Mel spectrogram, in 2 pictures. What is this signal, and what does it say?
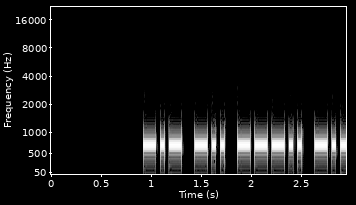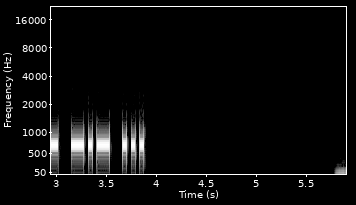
Morse code, heard as a keyed tone, about 28 wpm, 700 Hz. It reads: KD8KKS
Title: USA Call Signs - 6 Characters - 28wpm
